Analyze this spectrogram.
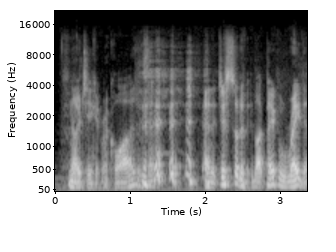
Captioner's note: laughing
